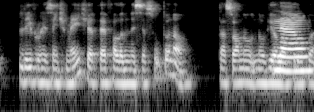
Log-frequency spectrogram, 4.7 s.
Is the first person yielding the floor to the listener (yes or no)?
yes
